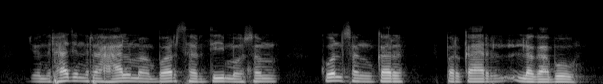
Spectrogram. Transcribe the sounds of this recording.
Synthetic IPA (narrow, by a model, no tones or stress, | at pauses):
d͡ʒənd̪ɾad͡ʒənd̪ɾaɦalmãbəɾsəɾd̪imɔsəm | konsəŋkəɾ | pɾəkaɾləɡabo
